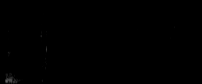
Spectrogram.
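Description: Near silence, broken by two faint, brief rustles in the first half second as hands handle soil and onion seedlings.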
